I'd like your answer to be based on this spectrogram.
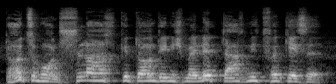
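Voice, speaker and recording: An actor as an earnest dialect-speaking village war veteran. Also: male voice, on the high side, fairly quick, natural voice. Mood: moved, emphatic. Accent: southwestern German regional dialect. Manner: plain, colloquial, earnest. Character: earnest older village war veteran recounting his past on camera. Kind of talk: rustic spoken eyewitness recollection.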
